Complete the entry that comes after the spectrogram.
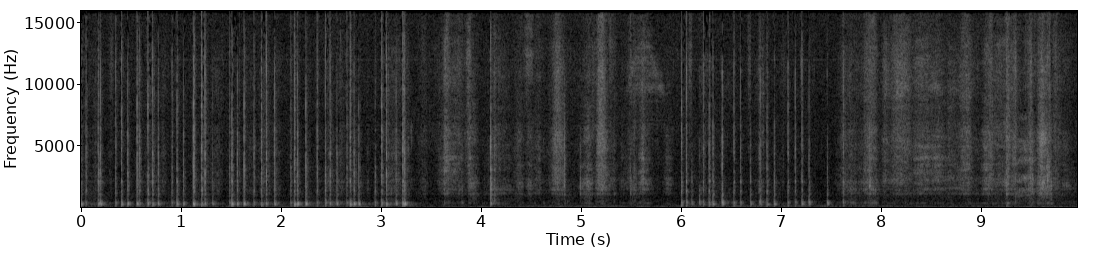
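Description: The hollow bottom of an empty white plastic ice cream pail, resting on a lap with its bottom turned outward, is tapped with the fingertips of both hands. Quick clusters of soft, hollow drumming with a low-mid tone fill the first three seconds, then fade to a quiet stretch with a few isolated taps. A second burst of tapping follows before trailing off into sparse, light knocks.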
